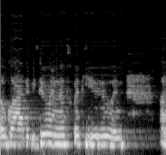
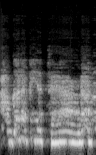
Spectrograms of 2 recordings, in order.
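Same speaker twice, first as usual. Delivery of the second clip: put-on whisper, higher; 5 semitones higher than usual. Retelling how her partner announced the news: imitating someone whispering. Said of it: "I could hear him whispering".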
